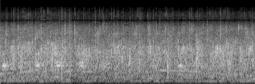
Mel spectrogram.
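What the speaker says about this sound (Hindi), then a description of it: "एक एक श्रोता की ताली मिलनी चाहिए इस पे" Audience at a Hindi kavi sammelan poetry gathering clapping loudly and steadily, a dense sustained wash of applause from a large crowd with no pauses.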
